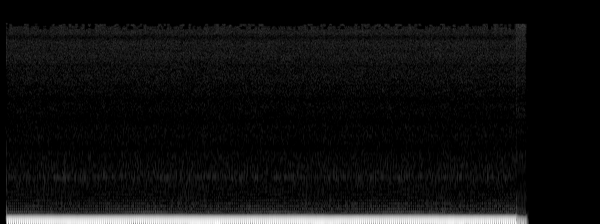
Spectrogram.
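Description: A steady, loud low hum with faint higher overtones above it, cutting off suddenly about five seconds in.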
